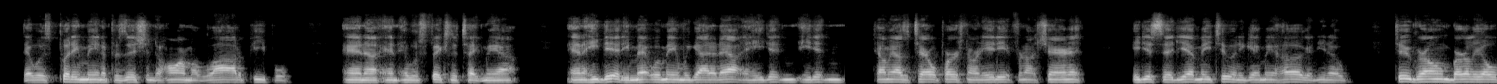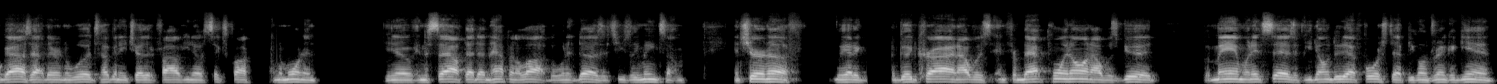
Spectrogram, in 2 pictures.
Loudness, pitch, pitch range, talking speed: -19 LUFS, 110 Hz, 105-115 Hz, 290 wpm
